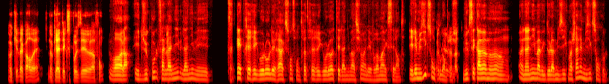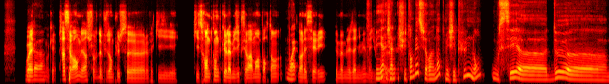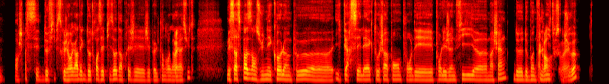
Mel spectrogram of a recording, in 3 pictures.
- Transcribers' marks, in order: none
- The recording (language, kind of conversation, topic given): French, unstructured, Quelle série télé t’a le plus marqué récemment ?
